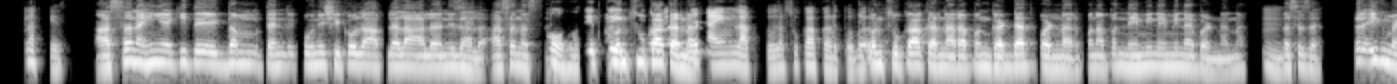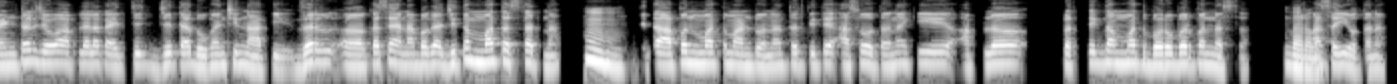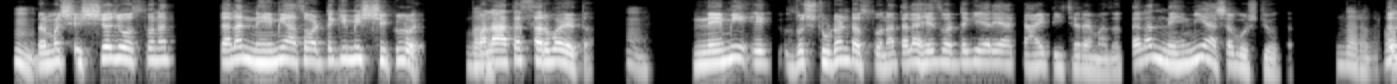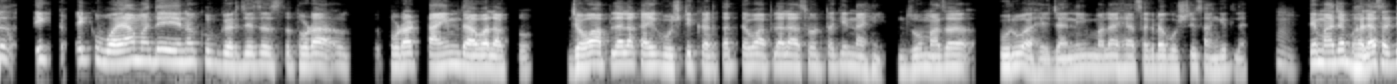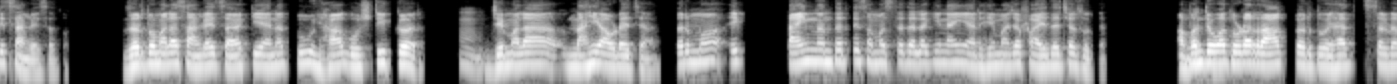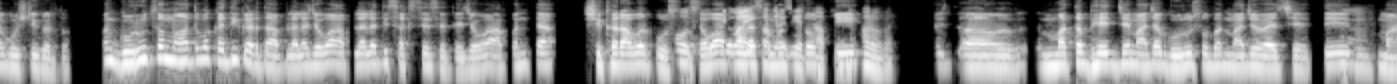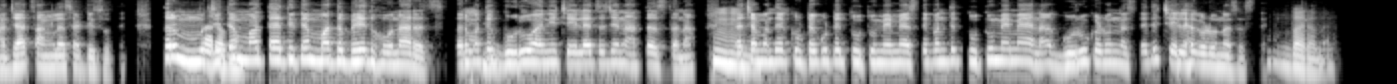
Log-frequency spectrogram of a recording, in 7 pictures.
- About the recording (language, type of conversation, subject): Marathi, podcast, तुम्ही मेंटर निवडताना कोणत्या गोष्टी लक्षात घेता?
- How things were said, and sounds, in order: tapping; "खड्ड्यात" said as "गड्ड्यात"; other background noise; in English: "मेंटर"; horn; in English: "स्टुडंट"; in English: "टीचर"; laughing while speaking: "चेल्याकडूनच"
